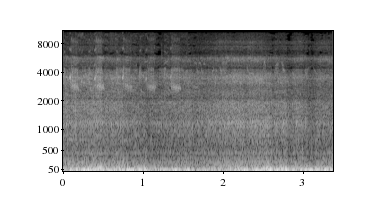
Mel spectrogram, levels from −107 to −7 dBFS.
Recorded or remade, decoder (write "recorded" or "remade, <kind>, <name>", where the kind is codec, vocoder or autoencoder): remade, vocoder, Vocos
